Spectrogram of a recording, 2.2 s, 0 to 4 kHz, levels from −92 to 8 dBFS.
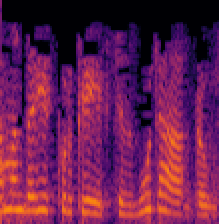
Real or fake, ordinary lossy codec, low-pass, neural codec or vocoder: real; MP3, 16 kbps; 3.6 kHz; none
